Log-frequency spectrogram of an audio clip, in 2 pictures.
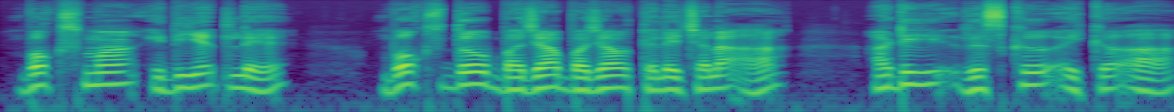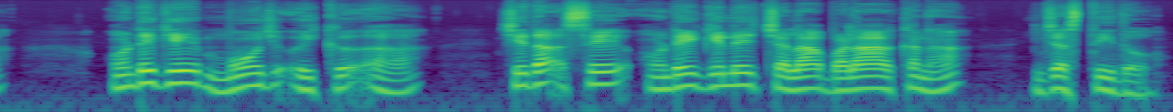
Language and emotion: Santali, neutral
